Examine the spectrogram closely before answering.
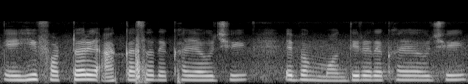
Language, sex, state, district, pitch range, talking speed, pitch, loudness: Odia, female, Odisha, Malkangiri, 200-215 Hz, 90 wpm, 205 Hz, -16 LUFS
